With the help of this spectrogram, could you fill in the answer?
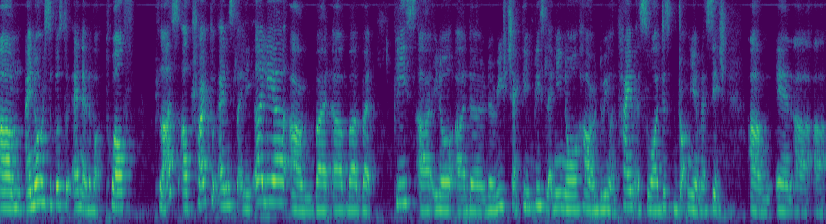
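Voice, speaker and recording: Speaking at a fairly quick pace, a woman uses ordinary pitch variation against noticeable background noise. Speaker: workshop speaker. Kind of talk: online workshop presentation. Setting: video call. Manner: fast; hesitant, many fillers.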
